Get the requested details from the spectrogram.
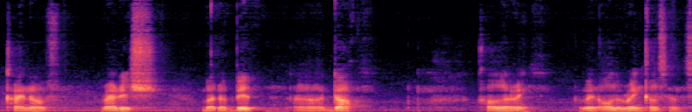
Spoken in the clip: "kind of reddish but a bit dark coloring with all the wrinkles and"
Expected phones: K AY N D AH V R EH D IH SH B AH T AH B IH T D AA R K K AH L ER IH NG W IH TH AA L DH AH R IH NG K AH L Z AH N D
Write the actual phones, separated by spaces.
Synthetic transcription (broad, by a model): K AY N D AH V R EH D IH SH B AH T AH B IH T D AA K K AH L ER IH NG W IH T AA L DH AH R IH NG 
